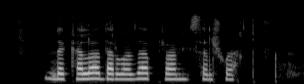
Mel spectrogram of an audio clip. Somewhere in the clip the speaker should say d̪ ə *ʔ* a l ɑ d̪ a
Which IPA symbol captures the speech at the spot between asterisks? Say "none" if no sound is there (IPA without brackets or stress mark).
k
